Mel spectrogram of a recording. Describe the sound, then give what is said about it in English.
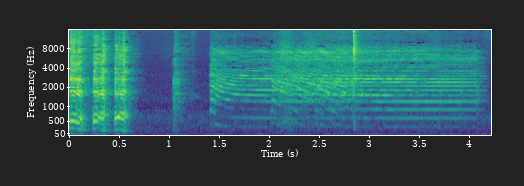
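Air horns blare, first as three short, loud, brassy blasts, then after a brief pause as one long sustained tone that holds steady to the end. “Just 3.5 minutes of air horns.”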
